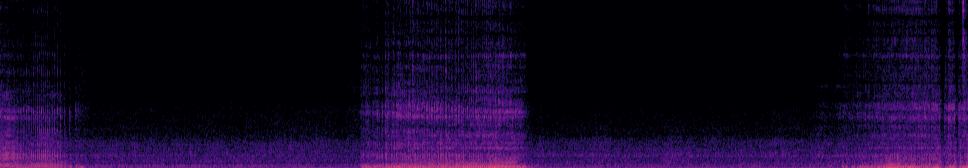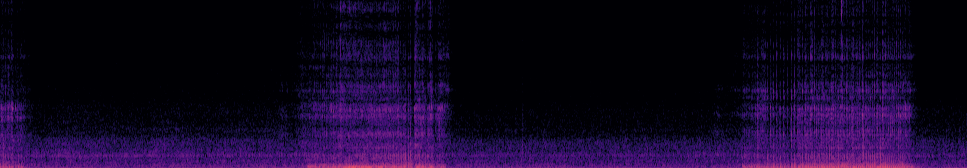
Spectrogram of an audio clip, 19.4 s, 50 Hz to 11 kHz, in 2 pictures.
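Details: Man snoring while asleep: loud, rough, low snores repeating about every four seconds, roughly 14 a minute, with quiet gaps between.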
